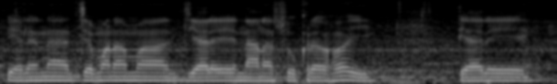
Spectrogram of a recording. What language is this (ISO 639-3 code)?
guj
